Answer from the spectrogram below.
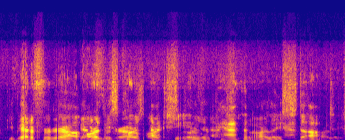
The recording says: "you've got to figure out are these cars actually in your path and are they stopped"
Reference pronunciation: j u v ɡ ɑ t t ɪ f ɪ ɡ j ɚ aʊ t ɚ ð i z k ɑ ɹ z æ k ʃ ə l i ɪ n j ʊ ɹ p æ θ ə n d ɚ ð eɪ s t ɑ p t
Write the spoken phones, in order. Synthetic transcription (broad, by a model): j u v ɡ ɑ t t ɪ f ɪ ɡ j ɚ aʊ t ɚ ð i z k ɑ ɹ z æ k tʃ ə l i ɪ n j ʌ ɹ p æ θ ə n ɚ ð eɪ s t ɑ p t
